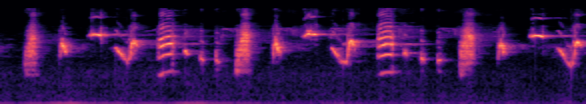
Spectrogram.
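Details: Long-tailed shrike in fast, varied song used to make other shrikes answer: a dense run of scratchy chirps, twitters and short whistled notes, almost without pause.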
